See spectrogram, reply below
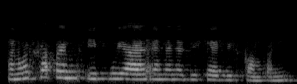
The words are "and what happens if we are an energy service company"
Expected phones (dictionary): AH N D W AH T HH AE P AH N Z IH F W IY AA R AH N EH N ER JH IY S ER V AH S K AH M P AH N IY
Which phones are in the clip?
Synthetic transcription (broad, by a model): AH N W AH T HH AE P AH N IH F W IY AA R AH N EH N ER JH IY S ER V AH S K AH M P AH N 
